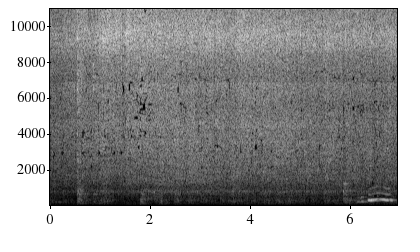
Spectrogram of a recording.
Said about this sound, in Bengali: লবণ হলুদ পেঁয়াজ টমেটোর সাথে বেশ ভালো করে মিক্স করে দেব।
